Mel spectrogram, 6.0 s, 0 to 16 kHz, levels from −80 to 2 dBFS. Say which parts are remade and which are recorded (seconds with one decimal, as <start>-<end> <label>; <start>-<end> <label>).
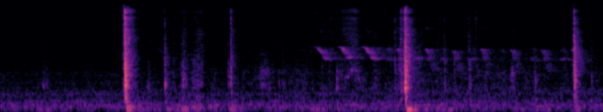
0.0-6.0 recorded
